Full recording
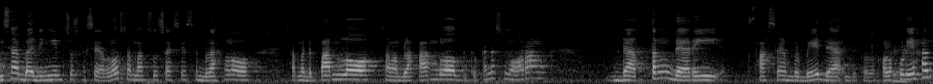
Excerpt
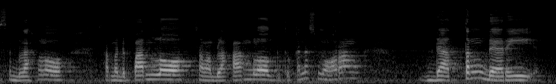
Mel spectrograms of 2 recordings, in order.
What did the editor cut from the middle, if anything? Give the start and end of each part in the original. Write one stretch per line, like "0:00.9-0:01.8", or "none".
none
